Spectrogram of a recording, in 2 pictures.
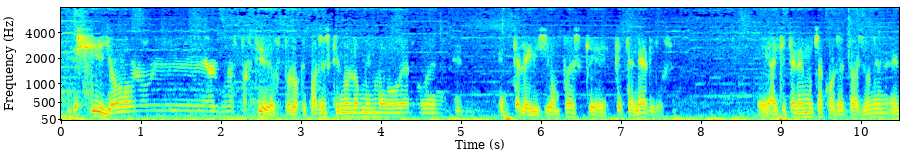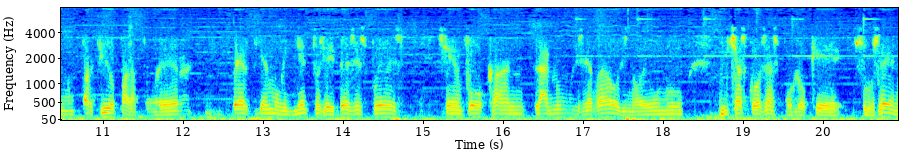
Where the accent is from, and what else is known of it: Antioquia, Colombia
